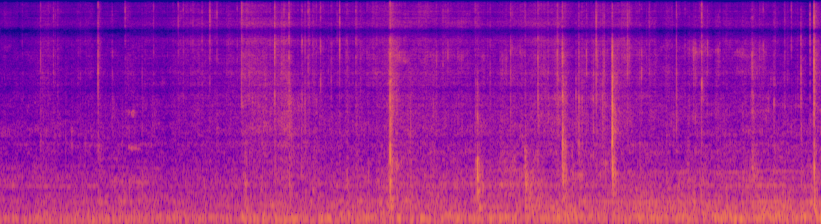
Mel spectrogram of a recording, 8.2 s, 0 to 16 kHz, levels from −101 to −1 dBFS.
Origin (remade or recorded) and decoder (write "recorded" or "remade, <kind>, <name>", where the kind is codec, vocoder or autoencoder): remade, codec, DAC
